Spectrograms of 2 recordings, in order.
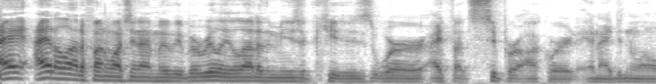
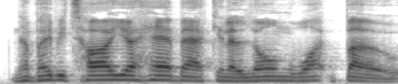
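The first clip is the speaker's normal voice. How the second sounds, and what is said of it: Put-on accent, well done. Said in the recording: “That was perfect. That was such a good accent.”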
